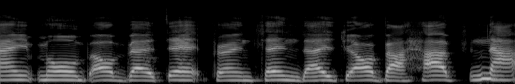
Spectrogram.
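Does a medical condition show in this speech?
Yes: cerebral palsy; slow speech, sounds disabled.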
